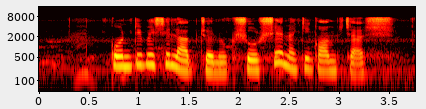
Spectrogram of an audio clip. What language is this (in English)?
Bangla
